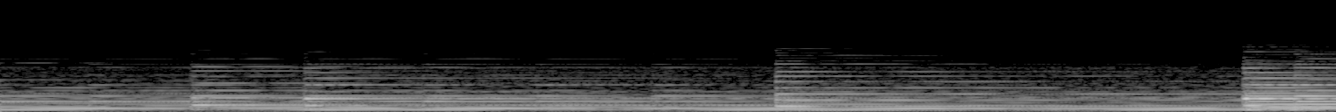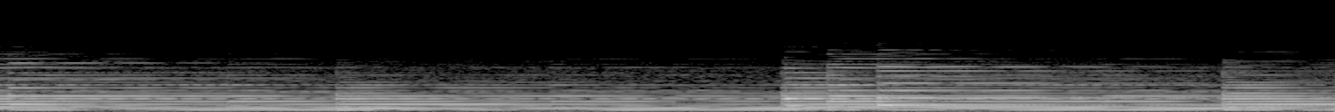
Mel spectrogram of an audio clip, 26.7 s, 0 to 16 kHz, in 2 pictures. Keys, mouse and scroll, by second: 1.2 alt+click, 11.2 alt+click, 13.8 alt+click, 14.5 alt+right click, 14.8 alt+click, 15.3 alt+right click, 17.4 click, 21.3 r, 22.5-26.5 drag, 26.5-26.7 alt+drag.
